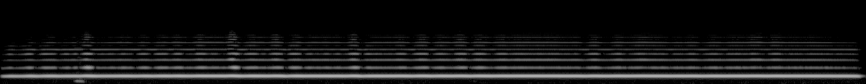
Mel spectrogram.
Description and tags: Quick sampling of a plastic alto recorder with vibrato. Enjoy!
Recorded with 2x Rhode NT-1A's in a dry space up close.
